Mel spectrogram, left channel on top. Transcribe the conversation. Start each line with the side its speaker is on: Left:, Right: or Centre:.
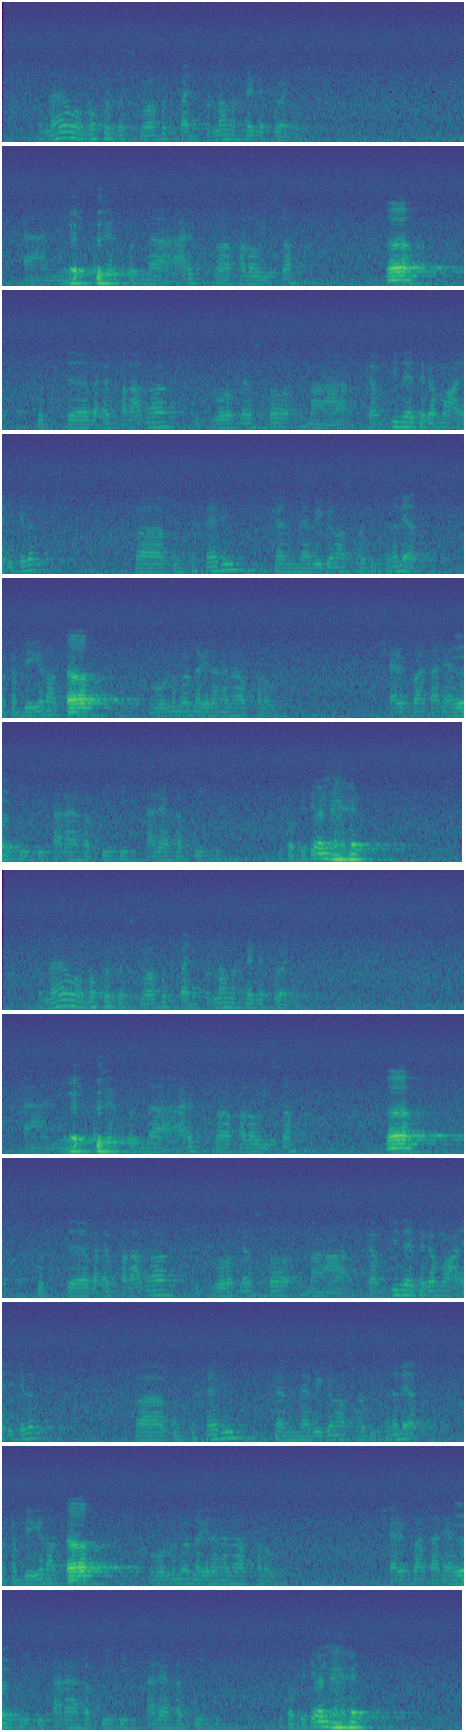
Left: والله هو موقف بس مواقف يعني كلها محرجة شوية يعني
Right: <laughs>
Left: فاكر كنا عارف خلاويص صح
Right: اه
Left: كنت بحب ألعبها كنت بروح يا اسطى مع كان في زي تجمع عائلي كده فبنت خالي كان بيجي لها أصحاب بنت خالي قدي فكان بيجي لها أصحابها
Right: اه
Left: بقول لهم يلا يا جدعان هنلعب خلاويص مش عارف بقى تعالي هخبيكي
Right: مم.
Left: تعالي هخبيكي تعالي هخبيكي وكانت بتمشي
Right: <laughs>
Left: على كده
